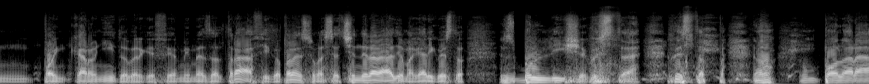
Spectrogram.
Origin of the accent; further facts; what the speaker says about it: Bologna, Emilia-Romagna, Italy; Sì, sono uno dei pochi indigeni sopravvissuti. No, lo dico scherzosamente perché in realtà, insomma, però sì, sono bolognese.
